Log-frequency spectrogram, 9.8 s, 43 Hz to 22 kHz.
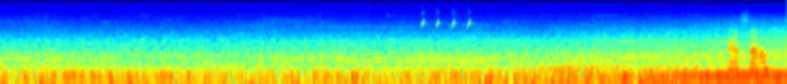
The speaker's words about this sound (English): They're recording the wild bird with filter 3 on. Very weak. It's kind of windy right here now.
